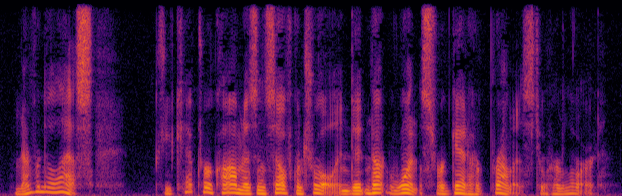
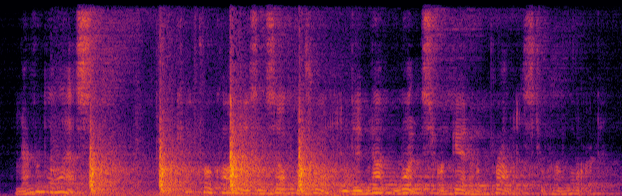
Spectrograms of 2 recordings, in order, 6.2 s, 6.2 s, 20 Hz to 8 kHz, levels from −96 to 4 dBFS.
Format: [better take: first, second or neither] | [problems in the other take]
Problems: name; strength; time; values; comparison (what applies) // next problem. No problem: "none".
first | background sound (Hammer); 4 dB above the speech // room echo; dies away in 2.9 s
